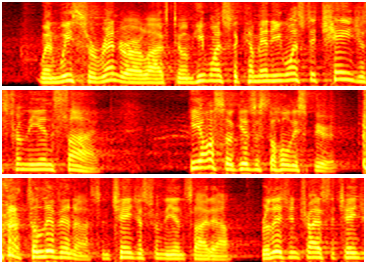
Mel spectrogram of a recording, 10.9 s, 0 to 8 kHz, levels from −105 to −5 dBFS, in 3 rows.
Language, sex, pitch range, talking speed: English, male, 145-190 Hz, 230 wpm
